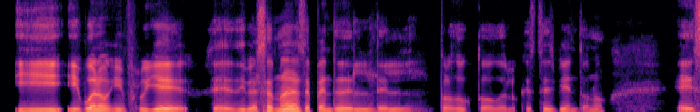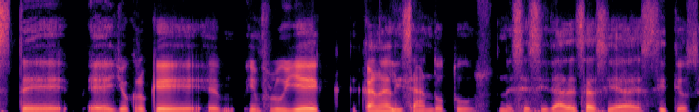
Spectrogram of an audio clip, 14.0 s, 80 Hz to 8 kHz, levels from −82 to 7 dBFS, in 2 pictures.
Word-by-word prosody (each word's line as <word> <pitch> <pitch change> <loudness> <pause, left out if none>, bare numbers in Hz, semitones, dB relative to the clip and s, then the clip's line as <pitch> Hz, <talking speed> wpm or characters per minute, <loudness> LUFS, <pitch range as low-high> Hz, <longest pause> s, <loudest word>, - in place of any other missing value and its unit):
Y 115 -4 +3
y 110 - +3
bueno, 130 +1 +6
influye 125 0 +3 0.2
de 95 -1 -1
diversas 105 +5 +2
maneras, 150 +2 +7
depende 110 -1 0
del 100 -2 -1
del 90 -2 -6
producto 100 -1 -6
o 90 - -9
de 90 - -10
lo 95 - -15
que - - -12
estés 105 -2 -6
viendo, 100 -3 -6
¿no? 115 +7 -10 0.7
Este, 95 0 -1 0.2
eh, 95 -2 -1
yo 115 0 -4
creo 120 +1 -5
que, 110 -5 +2
eh, 105 0 -3
mm, - - -14
influye 120 +4 +3 0.3
c - - -20
canalizando 100 +2 -1
tus 95 -5 -13
necesidades 100 +1 -3
hacia 95 -4 -1
sitios - - -8
105 Hz, 135 wpm, -22 LUFS, 95-115 Hz, 0.7 s, maneras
